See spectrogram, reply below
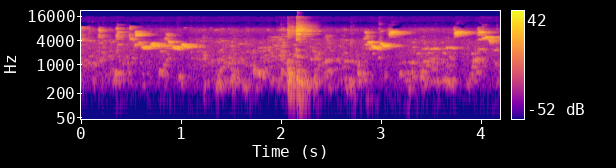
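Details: Spiderhunter song for stirring up silent birds: short, sharp high whistles in twos and threes, separated by quieter scratchy chatter, with one abrupt loud click near the middle.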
